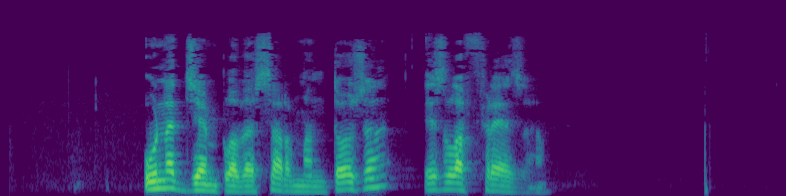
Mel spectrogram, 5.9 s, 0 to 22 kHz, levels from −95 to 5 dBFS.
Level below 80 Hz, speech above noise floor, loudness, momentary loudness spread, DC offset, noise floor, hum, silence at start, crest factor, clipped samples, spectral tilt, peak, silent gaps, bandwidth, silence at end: -70 dBFS; over 67 dB; -23 LUFS; 10 LU; under 0.1%; under -90 dBFS; none; 1.1 s; 22 dB; under 0.1%; -6.5 dB/octave; -4 dBFS; none; 11 kHz; 2 s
